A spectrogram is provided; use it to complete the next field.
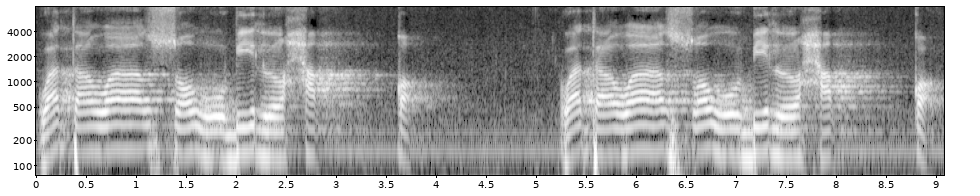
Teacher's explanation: cara berhentinya ditahan sedikit baru dipantulkan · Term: qalqalah akbar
